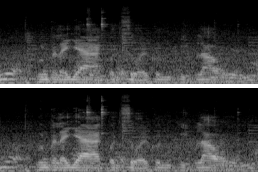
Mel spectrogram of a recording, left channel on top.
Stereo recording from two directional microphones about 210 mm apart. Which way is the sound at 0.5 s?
10° left (ahead or behind).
